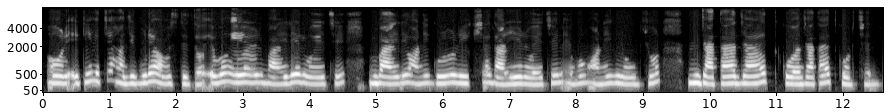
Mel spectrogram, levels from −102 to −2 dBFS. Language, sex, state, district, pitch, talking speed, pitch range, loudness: Bengali, female, West Bengal, Jalpaiguri, 215 Hz, 95 wpm, 200-235 Hz, -13 LUFS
